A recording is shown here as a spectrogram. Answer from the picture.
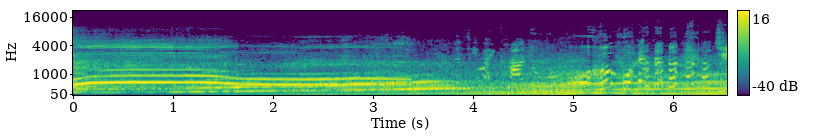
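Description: Lamborghini Gallardo's V10 engine revved hard, its note held high for about a second and a half, then falling away and rising again as the car pulls off.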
